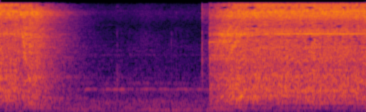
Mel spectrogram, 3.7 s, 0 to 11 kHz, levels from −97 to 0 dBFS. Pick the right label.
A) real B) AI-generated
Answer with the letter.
A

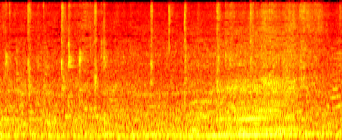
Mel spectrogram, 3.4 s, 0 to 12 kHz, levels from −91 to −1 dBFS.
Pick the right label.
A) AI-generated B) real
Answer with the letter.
B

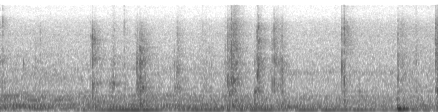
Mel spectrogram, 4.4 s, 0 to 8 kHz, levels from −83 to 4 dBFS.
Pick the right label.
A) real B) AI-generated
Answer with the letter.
A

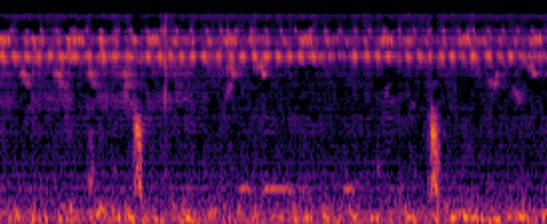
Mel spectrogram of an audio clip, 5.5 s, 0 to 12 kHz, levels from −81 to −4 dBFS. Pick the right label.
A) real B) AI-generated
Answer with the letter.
B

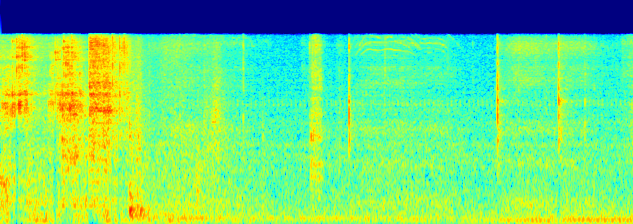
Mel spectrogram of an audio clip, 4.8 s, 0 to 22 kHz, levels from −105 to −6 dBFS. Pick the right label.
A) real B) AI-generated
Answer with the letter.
A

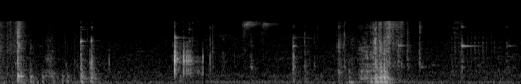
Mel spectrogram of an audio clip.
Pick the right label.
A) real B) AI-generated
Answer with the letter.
A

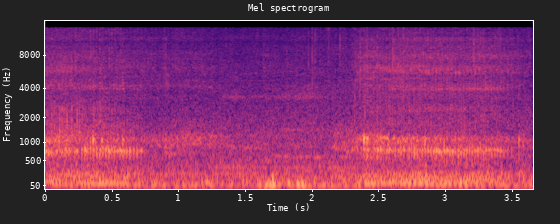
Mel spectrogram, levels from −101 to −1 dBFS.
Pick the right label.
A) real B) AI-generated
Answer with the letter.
B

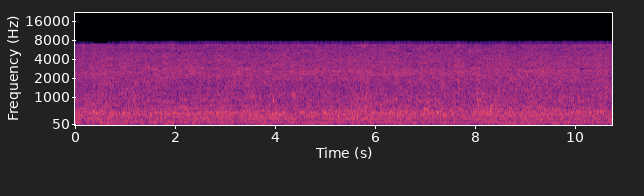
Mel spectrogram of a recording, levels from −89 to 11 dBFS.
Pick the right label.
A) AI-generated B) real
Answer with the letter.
A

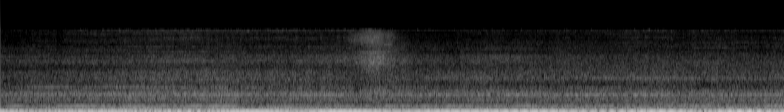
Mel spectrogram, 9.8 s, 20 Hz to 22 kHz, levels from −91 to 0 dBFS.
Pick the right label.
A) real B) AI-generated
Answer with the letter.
A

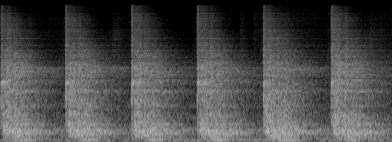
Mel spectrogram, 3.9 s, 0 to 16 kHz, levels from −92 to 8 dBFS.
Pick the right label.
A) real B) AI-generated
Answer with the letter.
B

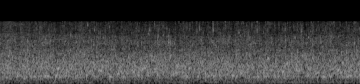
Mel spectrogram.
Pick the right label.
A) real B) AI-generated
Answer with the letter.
A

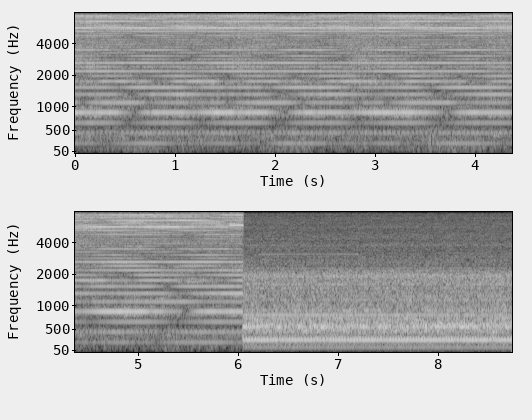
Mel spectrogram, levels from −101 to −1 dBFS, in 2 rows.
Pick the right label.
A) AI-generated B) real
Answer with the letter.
B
